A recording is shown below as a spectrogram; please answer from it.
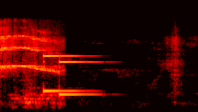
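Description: Two-note descending electronic ding-dong chime, Zoom's participant-join sound, signalling that someone has entered the meeting. It rings out within about a second, over brief background noise at the start.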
